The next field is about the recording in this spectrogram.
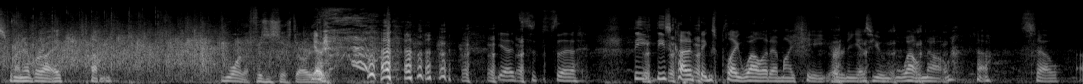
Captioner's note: laughs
